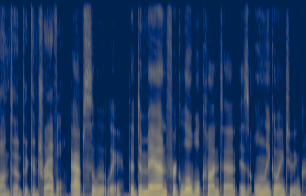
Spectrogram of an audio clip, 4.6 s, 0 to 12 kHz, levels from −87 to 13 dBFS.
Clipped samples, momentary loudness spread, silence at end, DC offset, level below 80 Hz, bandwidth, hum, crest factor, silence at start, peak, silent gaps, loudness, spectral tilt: under 0.1%; 12 LU; 0.1 s; under 0.1%; -46 dBFS; 12 kHz; none; 18 dB; 0 s; -6 dBFS; none; -26 LUFS; -6.5 dB/octave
